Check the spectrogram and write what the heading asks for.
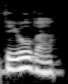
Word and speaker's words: Thiaoooba: Yes, the French pronunciation is Thiaoooba. – Okay. – And the English pronunciation is Thiaoooba, whichever you like. – Thiaoooba. Oh, so it's more of like a V sound, not a B sound? – Yes.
